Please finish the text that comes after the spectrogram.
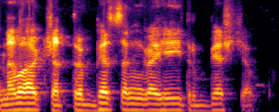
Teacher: wherever there is a Visarga followed by ksha, there is no substitution there. You have to chant the Visarga as is.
